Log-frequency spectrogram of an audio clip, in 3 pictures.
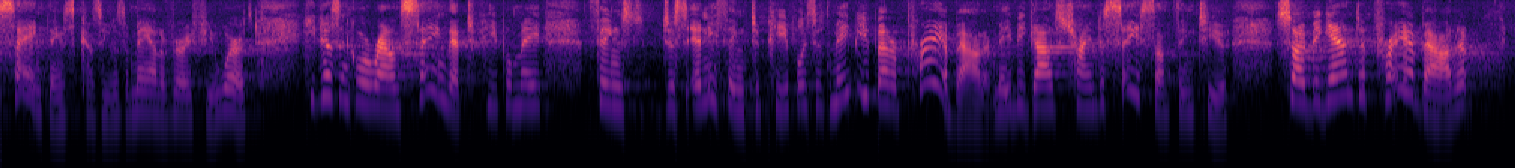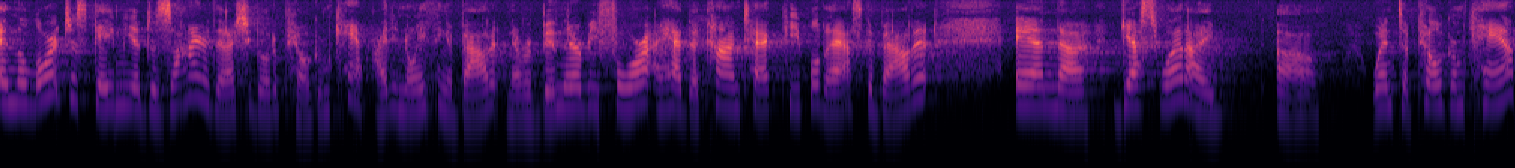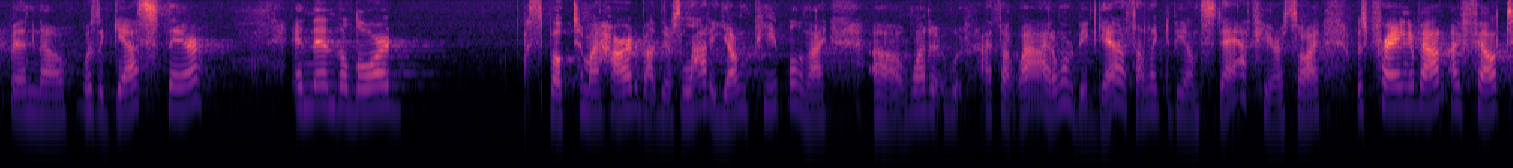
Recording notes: at the Fredericksburg Full Gospel Fellowship on March 15th, 2020.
